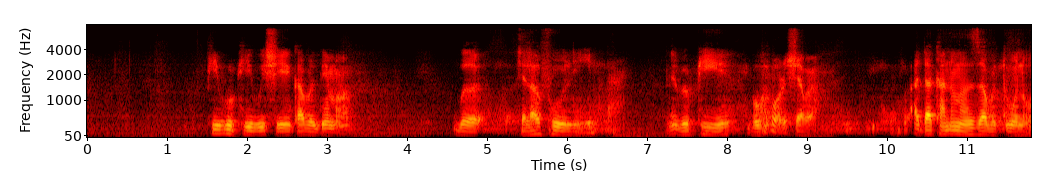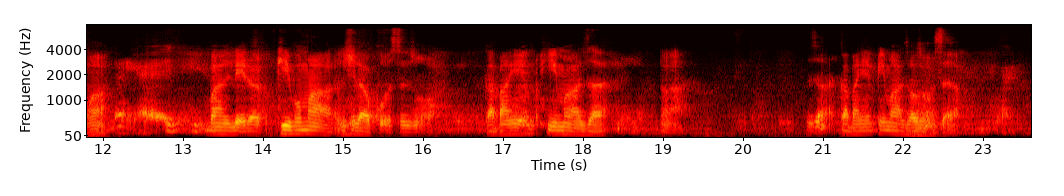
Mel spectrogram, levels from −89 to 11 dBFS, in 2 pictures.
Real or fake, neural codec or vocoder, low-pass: fake; codec, 16 kHz, 1 kbps, X-Codec, WavLM features, trained on Multilingual LibriSpeech; 7.2 kHz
